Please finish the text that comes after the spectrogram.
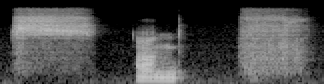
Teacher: You will feel that there is no vibration in your throat, meaning that your vocal cords are completely open. A sound that has completely open vocal cords is called voiceless because there is no vibration.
